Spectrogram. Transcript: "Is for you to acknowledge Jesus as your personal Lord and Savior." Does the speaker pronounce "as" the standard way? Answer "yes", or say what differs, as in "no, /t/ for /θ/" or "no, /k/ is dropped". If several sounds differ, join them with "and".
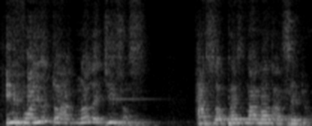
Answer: no, /s/ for /z/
